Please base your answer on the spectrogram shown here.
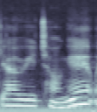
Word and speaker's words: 钓鱼城: 오늘은 중경시 합천구에 위치한 띠아위청에 왔습니다. 우리나라 말로는 조호성이라고 발음되는 이곳은 역사적으로 꽤 중요한 의미를 갖고 있는 곳입니다.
